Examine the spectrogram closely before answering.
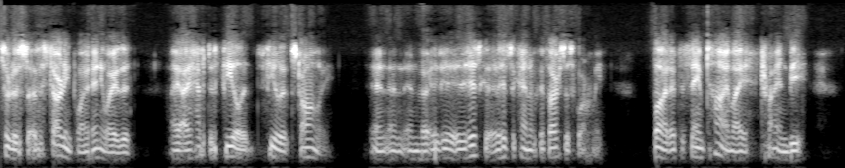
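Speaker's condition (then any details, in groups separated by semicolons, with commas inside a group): Parkinson's disease; rigidity-predominant form, never had tremors, gait mainly affected, diagnosed by neurologist, confirmed by drug response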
